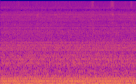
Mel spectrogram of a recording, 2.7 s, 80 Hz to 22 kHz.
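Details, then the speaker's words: AC condenser on a no-cooling call, near 100 degrees, with a blank thermostat; wires found chewed, possibly by rodents, though the owner thought a weed eater. Running after the repair: steady, even compressor and fan hum, no rattles or surges, normal. "She's running. Shoo-wee, that's putting some fire and hot air."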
